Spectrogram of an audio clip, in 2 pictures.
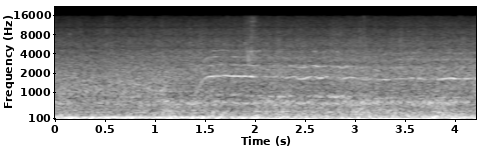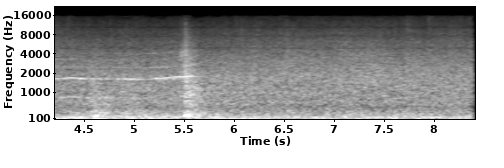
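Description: Heavy rain and cars passing on a wet street: a steady hiss over a low rumble. A long high tone rises above it from about a second and a half in and lasts about four seconds, with two sharp clicks about two and five and a half seconds in.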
